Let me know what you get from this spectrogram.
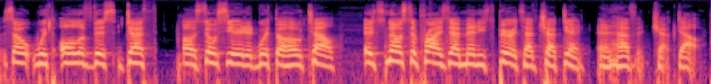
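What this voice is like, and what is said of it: Imitates another person's voice. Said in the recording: “That was my Baggins impression. ... That was extremely authentic. ... I felt like you channeled him.”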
